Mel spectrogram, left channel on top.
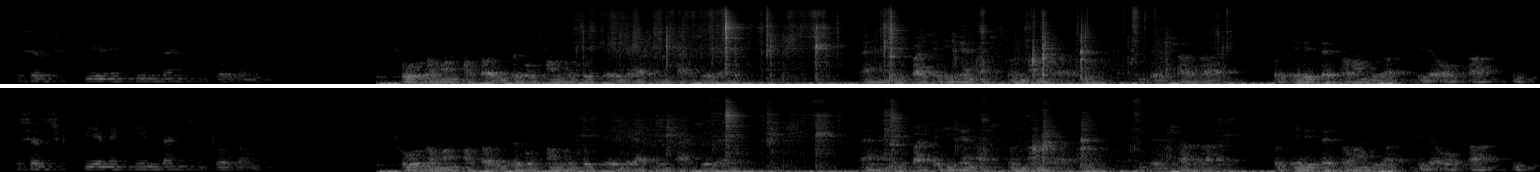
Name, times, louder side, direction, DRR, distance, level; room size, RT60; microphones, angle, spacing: voice 1, 0.1-2.6 8.6-8.9, right 2 dB, 85° right, 4 dB, 0.4 m, -55 dB
sound 1, 3.8-13.9, left 2 dB, 60° left, 0.3 m, -46 dB
voice 2, 3.9-7.3 8.6-10.9 11.3-12.2 12.7-15.2, equal, 40° left, -6 dB, 1.0 m, -48 dB
2.9 x 2.7 x 2.3 m, 0.74 s
head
